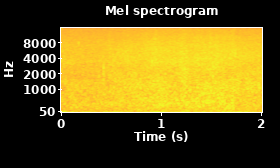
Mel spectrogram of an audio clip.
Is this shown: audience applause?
no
